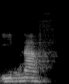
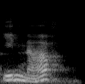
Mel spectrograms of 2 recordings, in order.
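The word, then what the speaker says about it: enough: di dalam banyak kata di bahasa Inggris itu banyak huruf-huruf yang tidak dibaca sampai seperti Inaf cukup Gitu ya inep G hanya itu dibaca f1ace kalau itu gayanya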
